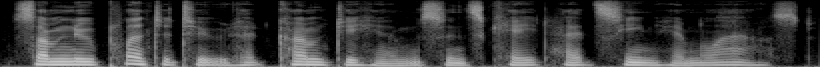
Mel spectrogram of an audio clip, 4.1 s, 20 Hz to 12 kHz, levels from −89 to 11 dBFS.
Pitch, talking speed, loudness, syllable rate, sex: 130 Hz, 190 wpm, -19 LUFS, 4.3 syllables/s, female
